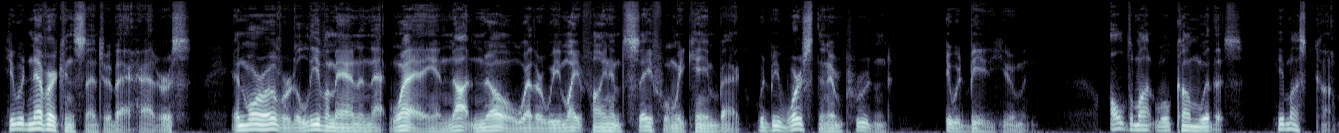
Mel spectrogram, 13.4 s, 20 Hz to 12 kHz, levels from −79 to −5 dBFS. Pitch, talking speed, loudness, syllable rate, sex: 90 Hz, 205 wpm, -20 LUFS, 5.6 syllables/s, male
